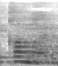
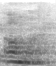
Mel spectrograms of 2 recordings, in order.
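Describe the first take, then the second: First: Qamar with a throaty q at the start; qaf pronounced. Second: Amar starting on a glottal stop, no q; qaf dropped. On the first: Teacher showing how some Druze might say it, qaf pronounced. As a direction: sound the qaf that begins Qamar. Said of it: "pronounce the qaf. They might say". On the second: Teacher showing general Lebanese usage, qaf dropped. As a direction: drop the qaf, begin Amar on the vowel. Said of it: "we tend to pronounce it Amar". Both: Shown as a demonstration.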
